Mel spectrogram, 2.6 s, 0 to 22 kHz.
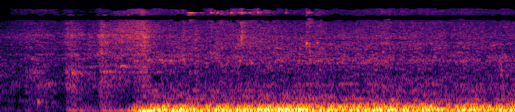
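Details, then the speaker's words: Cammed 4.8 Silverado V8 with Summit Racing cam and higher-stall torque converter, after tuning, started with no foot on pedal: catches quickly and settles into a steady, deep idle with no stumble; no misfire light, closed loop, fuel trims good. "fires up good doesn't have that hiccup where it goes up and drops a little no check engine light flashing O2 sensors are switching closed loop is on normal and short-term fuel trims are good at idle"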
